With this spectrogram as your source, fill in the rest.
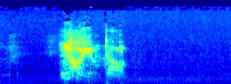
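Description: A boy cries out in distress.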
